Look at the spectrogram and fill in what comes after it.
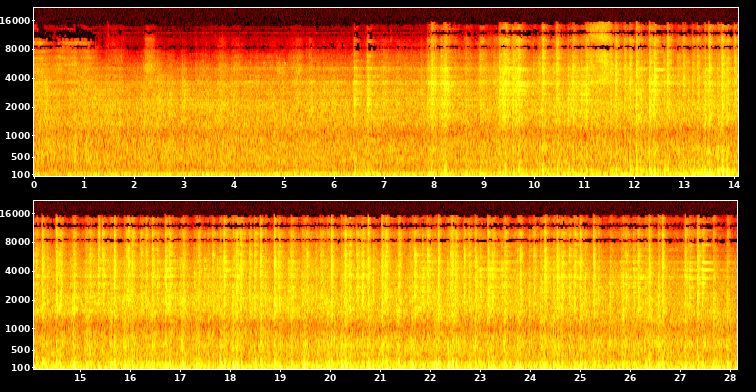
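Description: Electric suburban train passing, a low rumble that builds from about eight seconds in, with a steady run of wheel clatter over rail joints through the rest.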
